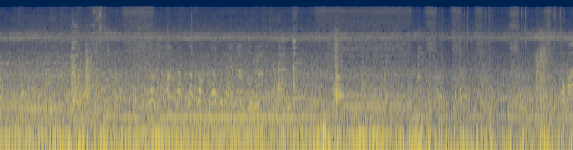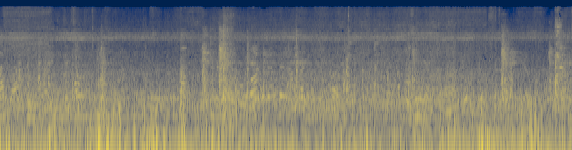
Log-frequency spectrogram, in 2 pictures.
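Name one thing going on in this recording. A drilling rig's diesel engine runs with a steady low rumble.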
